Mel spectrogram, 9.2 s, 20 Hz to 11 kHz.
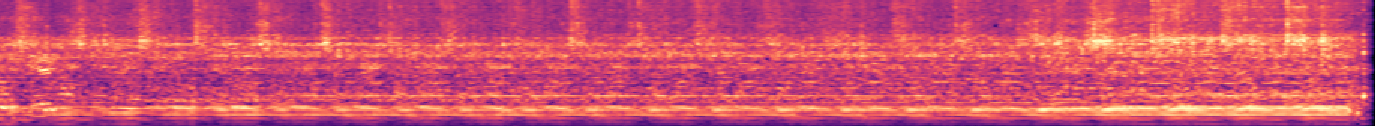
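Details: Copeland ZB42KCE single-phase scroll compressor on about ten-year-old milk-tank condensing unit, restarted after not pumping: steady hum with rough pulsing rattle about three times a second; noisy and not pumping properly.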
